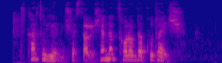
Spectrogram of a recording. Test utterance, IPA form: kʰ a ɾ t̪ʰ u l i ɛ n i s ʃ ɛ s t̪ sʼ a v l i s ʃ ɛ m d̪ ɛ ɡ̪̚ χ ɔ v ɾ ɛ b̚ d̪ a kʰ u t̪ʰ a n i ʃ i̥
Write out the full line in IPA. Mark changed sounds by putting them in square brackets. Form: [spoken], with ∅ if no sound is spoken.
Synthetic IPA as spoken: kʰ a ɾ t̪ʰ u l i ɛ n i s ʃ ɛ s t̪ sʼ a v l i s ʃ ɛ m d̪ ɛ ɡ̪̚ χ ɔ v ɾ ɛ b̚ d̪ a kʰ u t̪ʰ a [∅] i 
